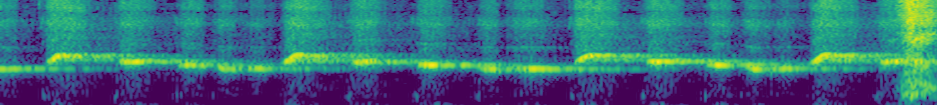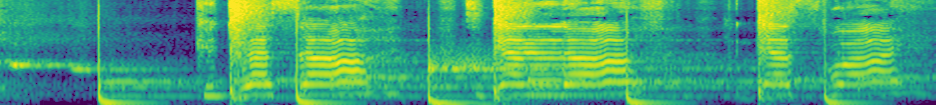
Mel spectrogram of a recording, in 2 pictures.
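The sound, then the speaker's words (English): A bright whistled melody repeats a short catchy phrase on its own, then a thumping beat and full pop backing kick in halfway through while the whistling carries on over the music. “This features whistling very prominently.”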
